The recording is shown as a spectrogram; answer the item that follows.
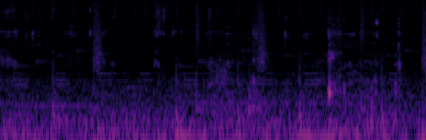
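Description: Quiet background music with faint chewing and wet mouth clicks as a bite of pizza is eaten.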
